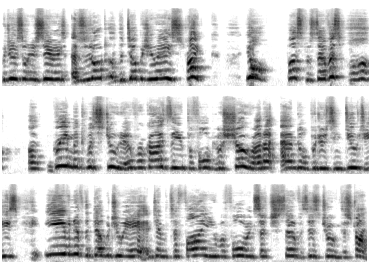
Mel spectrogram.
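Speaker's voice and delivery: squeaked out very high throughout. Read out the corporate wording addressed to a showrunner or producer in a Mickey Mouse voice. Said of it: "I'm going to do it in the voice of Mickey Mouse".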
